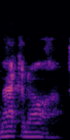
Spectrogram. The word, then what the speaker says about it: Mackinac: It's spelled Island? – Mackinac Island. – Mackinac. – But somehow it's called Mackinac.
